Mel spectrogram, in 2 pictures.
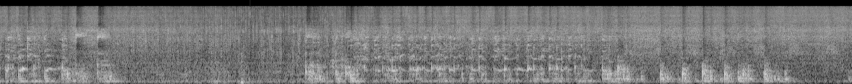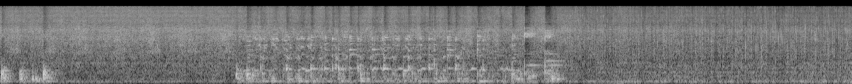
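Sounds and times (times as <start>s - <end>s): metal utensil scraping a pan: 0.0s - 1.2s, 3.1s - 14.3s
food sizzling in a hot pan: 0.0s - 17.0s.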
